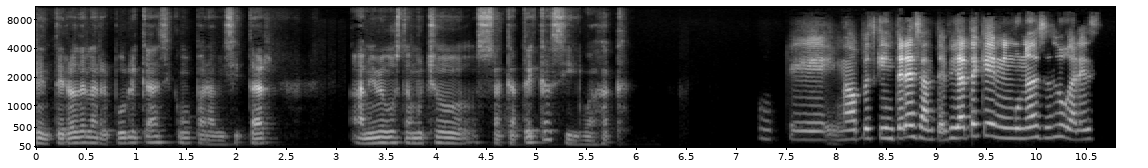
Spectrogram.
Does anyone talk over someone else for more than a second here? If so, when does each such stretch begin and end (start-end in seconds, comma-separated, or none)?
none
